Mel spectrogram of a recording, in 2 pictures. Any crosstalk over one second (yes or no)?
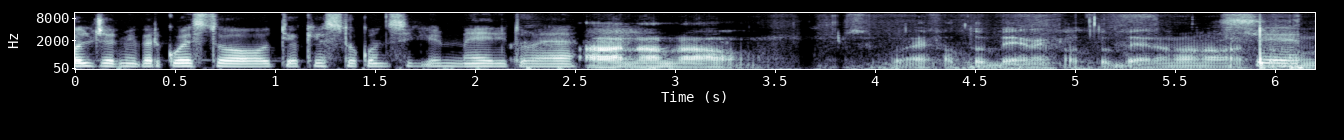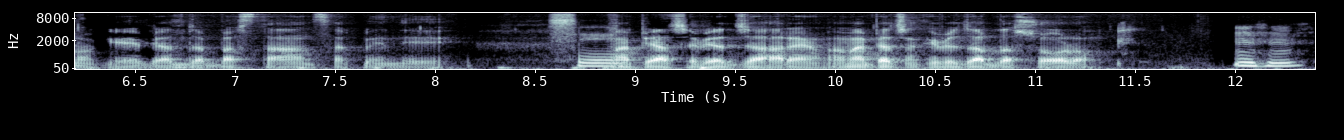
no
